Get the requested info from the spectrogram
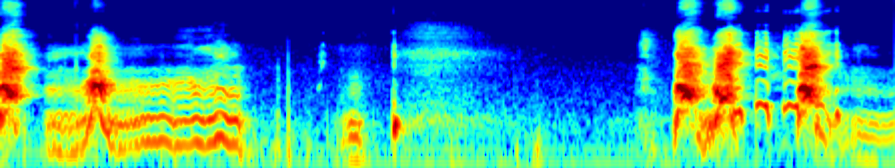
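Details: Cleo, a tired Chihuahua puppy, telling dog Robin to leave her alone rather than play; a bark and wavering whine open, a brief quiet with faint sounds follows, then a quick burst of three loud barks.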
